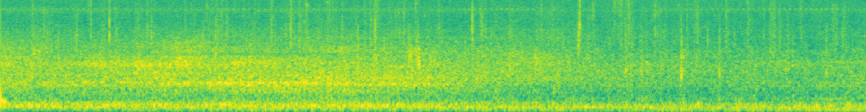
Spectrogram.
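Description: Faint, soft hoofbeats of a Thoroughbred horse trotting on an arena's sand footing, a few light thuds standing out over a steady low background noise.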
